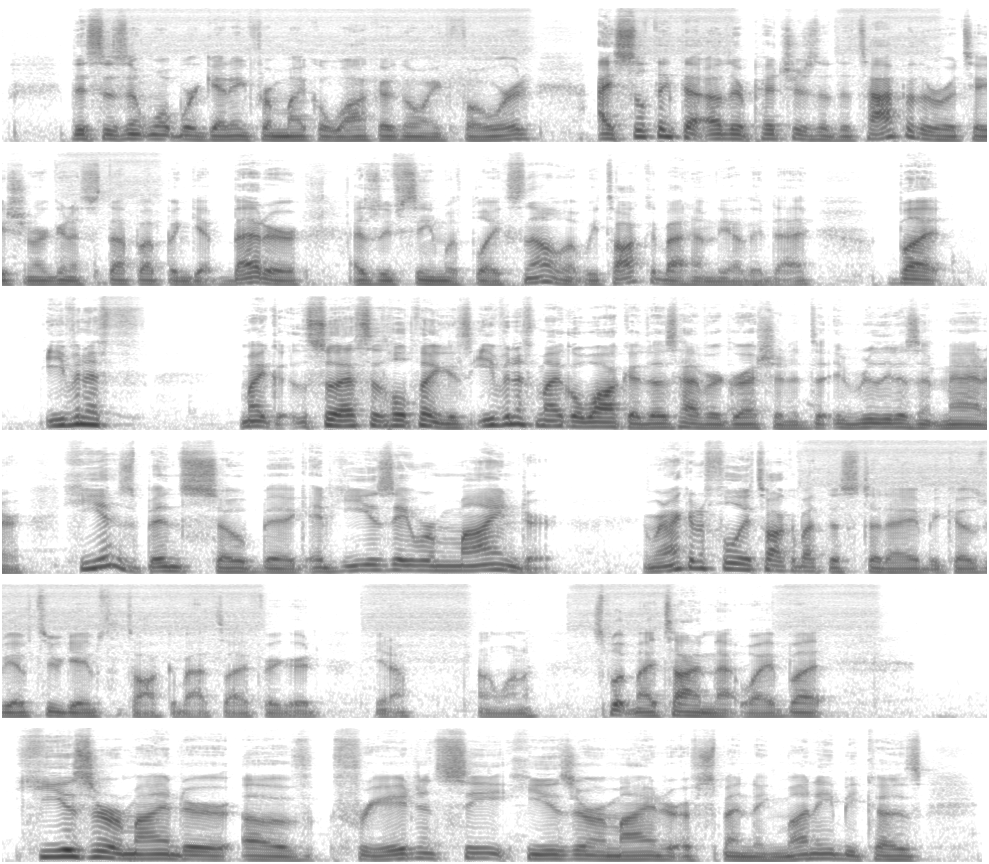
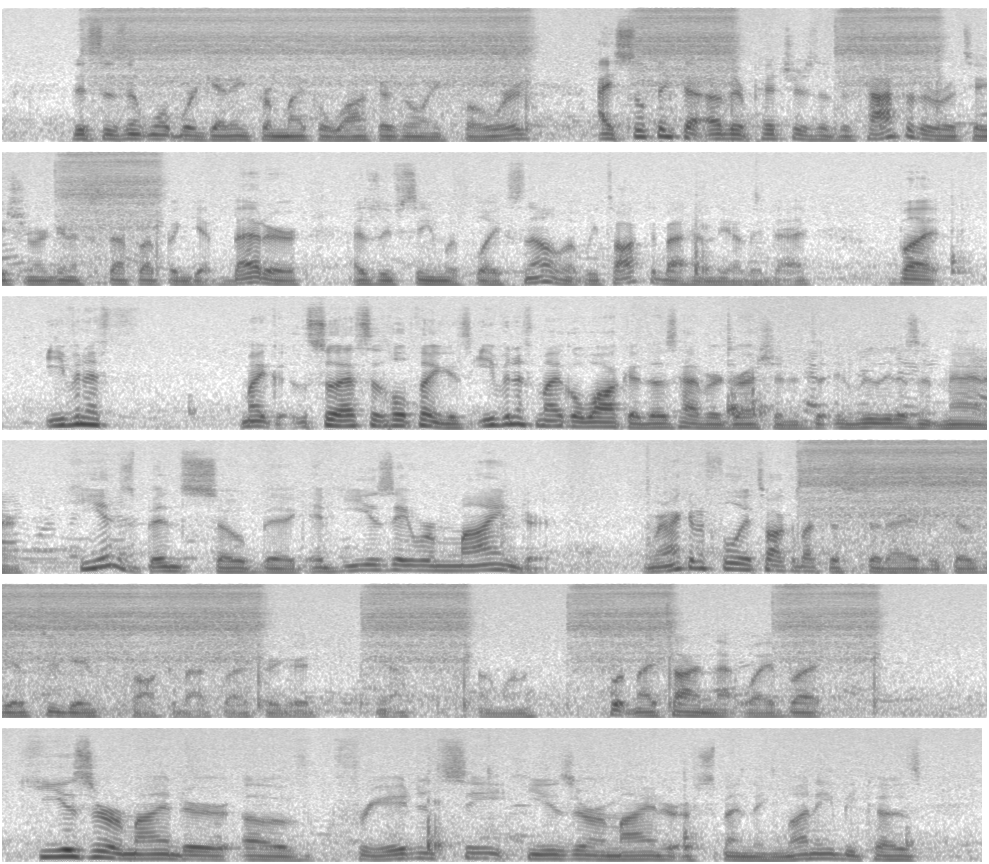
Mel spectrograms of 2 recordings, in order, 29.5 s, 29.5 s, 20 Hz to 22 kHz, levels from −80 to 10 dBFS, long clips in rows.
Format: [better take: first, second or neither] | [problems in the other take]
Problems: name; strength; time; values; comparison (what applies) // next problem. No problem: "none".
first | hiss; loud; throughout; 1 dB below the speech; faint in the first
